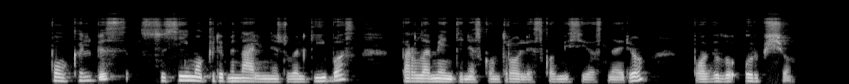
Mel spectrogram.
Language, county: Lithuanian, Šiauliai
